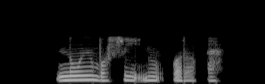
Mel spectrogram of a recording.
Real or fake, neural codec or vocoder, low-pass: real; none; 3.6 kHz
